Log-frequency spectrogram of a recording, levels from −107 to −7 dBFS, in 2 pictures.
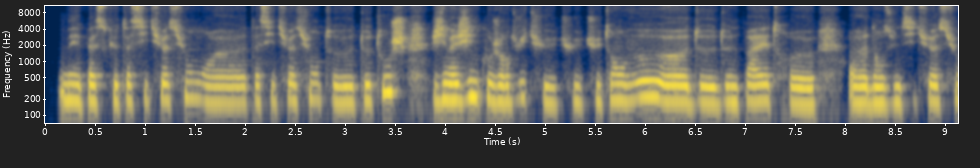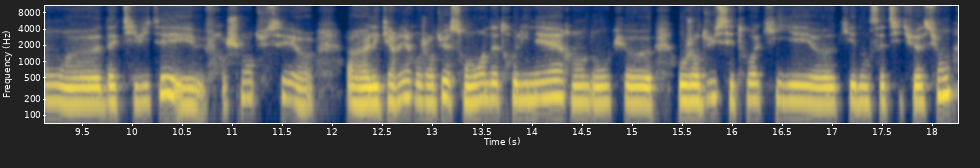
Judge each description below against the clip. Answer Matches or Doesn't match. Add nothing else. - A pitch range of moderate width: Doesn't match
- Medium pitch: Matches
